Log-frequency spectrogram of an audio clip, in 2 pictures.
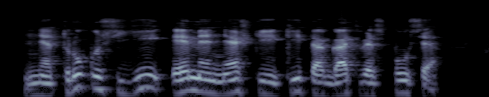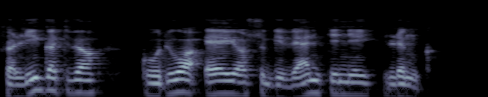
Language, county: Lithuanian, Utena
